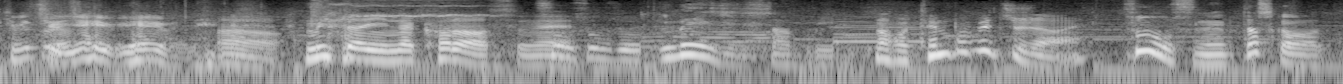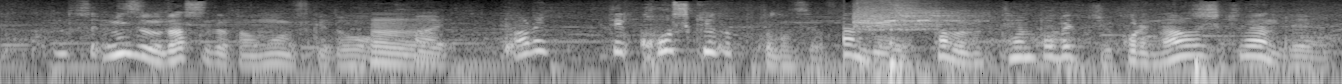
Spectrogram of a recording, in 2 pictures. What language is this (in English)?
Japanese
